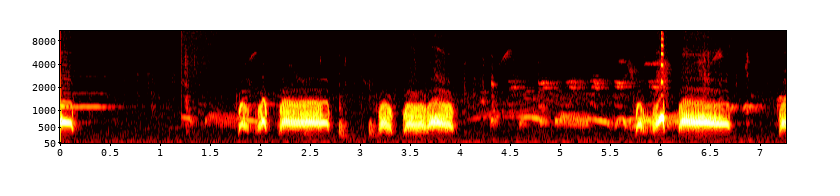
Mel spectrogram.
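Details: Spotted dove calls of the sa thúc, gù and gáy types, meant to attract wild doves. Each low phrase is two quick clipped notes and a held coo, repeated three times with quiet gaps and faint murmurs between.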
